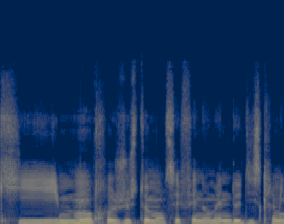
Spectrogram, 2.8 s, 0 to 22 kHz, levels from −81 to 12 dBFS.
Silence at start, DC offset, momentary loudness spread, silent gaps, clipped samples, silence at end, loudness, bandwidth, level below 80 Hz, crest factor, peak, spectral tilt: 0 s; under 0.1%; 4 LU; none; under 0.1%; 0 s; -26 LUFS; 16 kHz; -70 dBFS; 16 dB; -10 dBFS; -4 dB/octave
